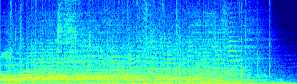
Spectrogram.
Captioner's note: cheers and applause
